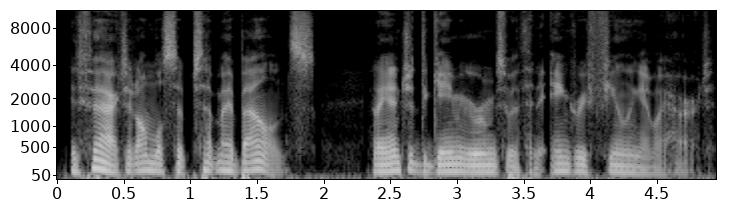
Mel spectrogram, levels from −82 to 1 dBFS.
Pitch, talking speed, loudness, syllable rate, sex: 100 Hz, 245 wpm, -22 LUFS, 6.7 syllables/s, male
